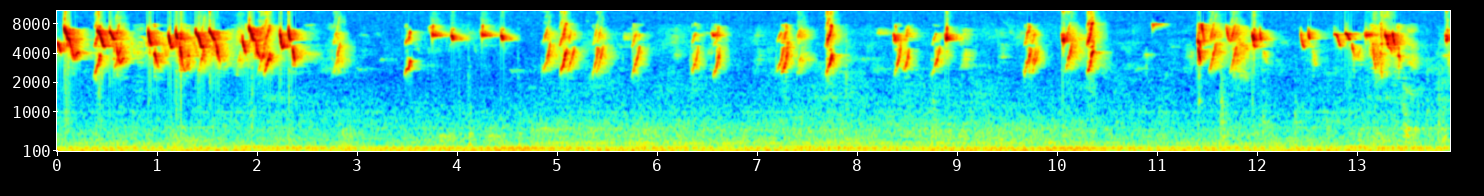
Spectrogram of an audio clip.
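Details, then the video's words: A pair of saffron finches, offered as a recording for stimulating other birds to sing. Dense bursts of high, sharp chirps and trills fill the first three seconds, then short chirp groups come about every second over a faint low hum. "Casal de Canário da Terra Bom Para Foguear"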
